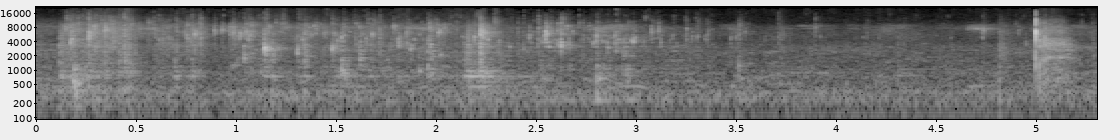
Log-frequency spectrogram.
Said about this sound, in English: So basically, I'm just going to drain this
